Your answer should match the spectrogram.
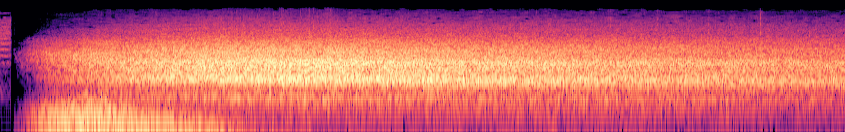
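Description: Logo-transition sound effect: a sudden low boom that dies away within about a second, under a loud hissing whoosh that swells in and slowly fades.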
